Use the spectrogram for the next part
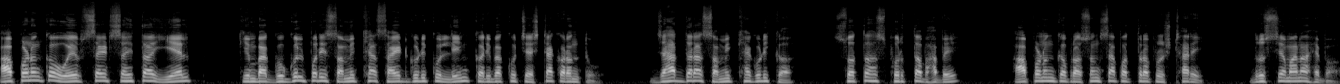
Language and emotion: Odia, neutral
